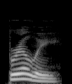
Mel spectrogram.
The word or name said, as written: Briley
